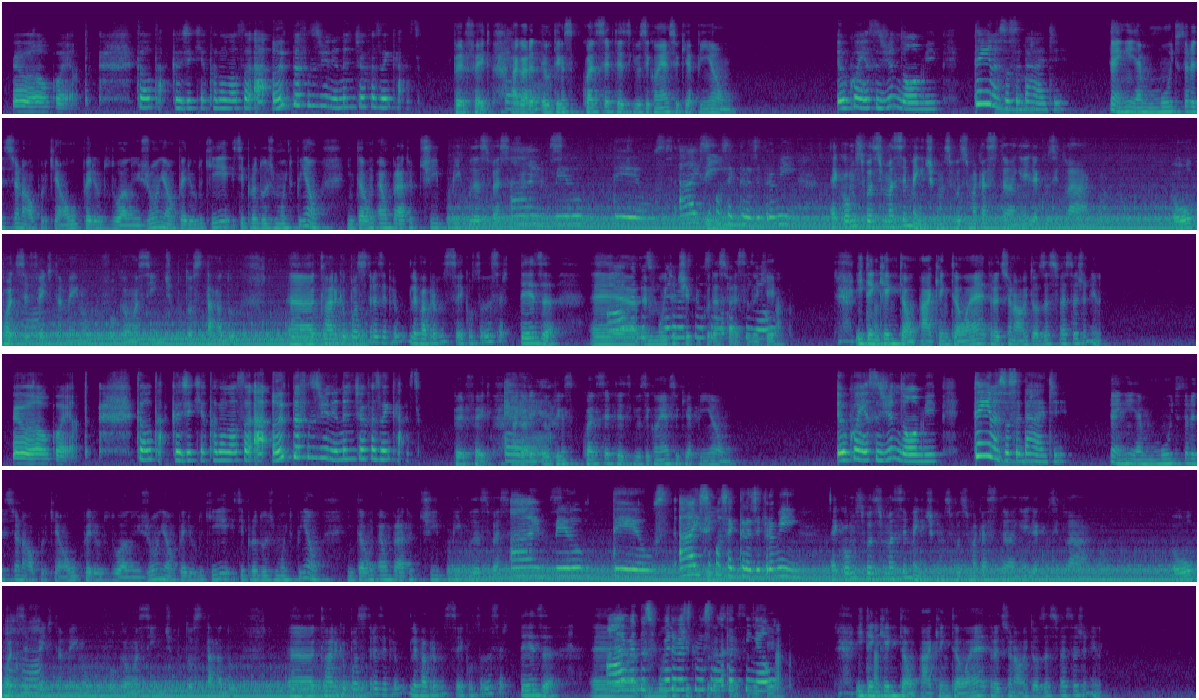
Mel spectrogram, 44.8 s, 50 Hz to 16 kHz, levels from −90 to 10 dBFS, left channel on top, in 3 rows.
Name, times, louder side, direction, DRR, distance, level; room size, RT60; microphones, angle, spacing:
voice 1, 0.1-0.9 1.2-5.0 6.3-6.9 10.4-13.3 21.3-24.9 29.9-30.4 37.4-39.6, right 4 dB, 50° right, 0.4 m, -30 dB
voice 2, 5.7-9.2 12.4-12.9 13.8-21.9 23.7-24.4 25.3-28.8 29.5-33.2 33.4-39.6 40.3-43.6, left 3 dB, 40° left, 0.5 m, -37 dB
sound 1, 20.5-34.5, left 1 dB, 75° left, 1.0 m, -38 dB
17.0 x 8.3 x 4.2 m
head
